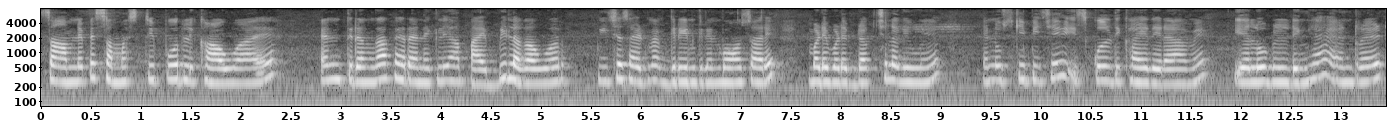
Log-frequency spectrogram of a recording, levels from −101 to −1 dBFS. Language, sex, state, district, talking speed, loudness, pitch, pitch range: Hindi, female, Bihar, Samastipur, 195 wpm, -17 LUFS, 260 Hz, 250-280 Hz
